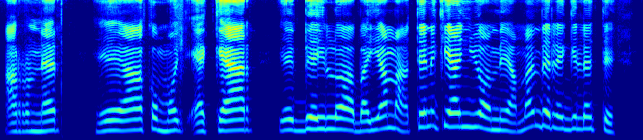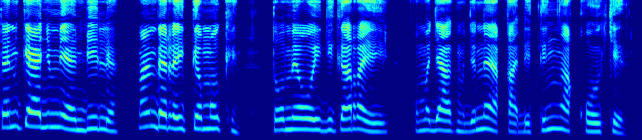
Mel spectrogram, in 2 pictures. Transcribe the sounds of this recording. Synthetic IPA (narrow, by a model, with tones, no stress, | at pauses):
a˨ɾʊ˨ne˦r | e˨a˦ko˦mo˦d͡ʒe˨ke˦a˦ɾ | e˦be˦i˦lo˦a˨ba˨ja˦ma˨te˦ni˦ki˦a˦ɲ˦jo˦mɪ˦a˨ma˦m˦be˦ɾe˨˦ɡi˦le˦te˨ | te˦ni˦ke˦a˦ɲu˦mɪ˦a˨mbi˦le˨ma˦mbe˦ɾe˦i˦te˦mo˦ki˨ | to˦me˦wo˦i˦d͡ʒi˦ka˦ɾa˦˨˦ | ko˨˦mo˦d͡ʒa˦kmʊ˨d͡ʒi˦ne˦˨ka˨di˨ti˦ŋa˨ko˨ke˨t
